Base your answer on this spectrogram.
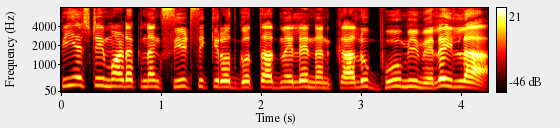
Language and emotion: Kannada, happy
